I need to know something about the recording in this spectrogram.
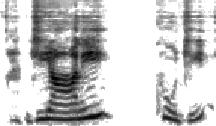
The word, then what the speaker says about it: Giannie Couji: So tonight I have Giannie Couji.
